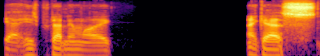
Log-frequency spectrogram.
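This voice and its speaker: Deep, bright-toned man reacting casually. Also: flat delivery, takes it slowly, dry recording, clean studio sound. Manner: loose, profane, stammering restarts with laughs. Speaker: reaction show host.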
